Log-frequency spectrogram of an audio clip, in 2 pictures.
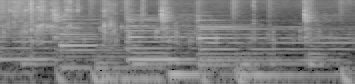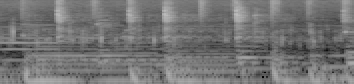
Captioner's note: water bubbling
